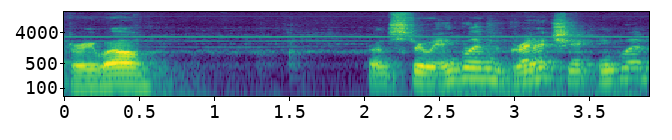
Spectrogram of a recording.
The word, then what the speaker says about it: Greenwich: Runs through England, Greenwich, England. It's spelled like Greenwich, but it's pronounced Greenwich.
